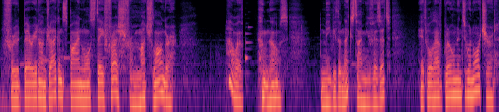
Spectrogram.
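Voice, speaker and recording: A man voicing a calm, composed young alchemist in a video game, dry and gently teasing. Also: mid-range voice, music in the background, natural voice. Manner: calm, measured, dryly teasing.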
